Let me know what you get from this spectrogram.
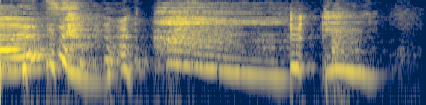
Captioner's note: coughs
